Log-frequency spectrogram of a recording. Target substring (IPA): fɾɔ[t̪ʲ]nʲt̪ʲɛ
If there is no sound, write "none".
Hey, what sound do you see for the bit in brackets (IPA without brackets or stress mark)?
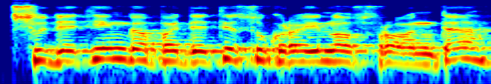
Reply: none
